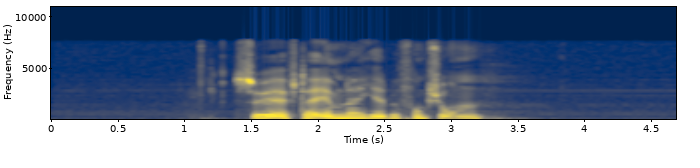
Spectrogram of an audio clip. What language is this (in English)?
Danish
